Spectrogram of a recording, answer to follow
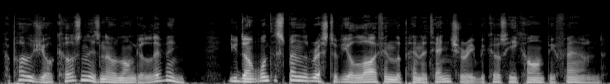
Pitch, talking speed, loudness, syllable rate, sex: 120 Hz, 245 wpm, -21 LUFS, 6.4 syllables/s, male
